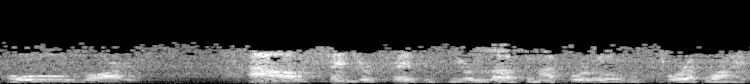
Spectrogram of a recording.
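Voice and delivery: soft, low inward prayer; hushed prayer for his tired wife; inner prayer. Retold or imitated. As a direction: pray it silently, under the breath. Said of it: "I'm thinking in my heart".

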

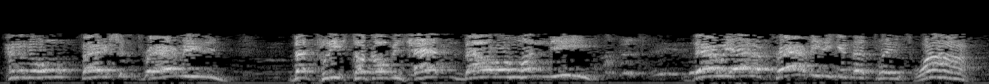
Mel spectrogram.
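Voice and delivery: loud, high revival preaching; preaching at full force. Real, not acted. Preacher recounting the prayer meeting, shouting high and loud.

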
